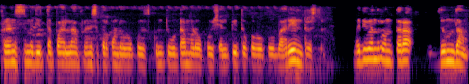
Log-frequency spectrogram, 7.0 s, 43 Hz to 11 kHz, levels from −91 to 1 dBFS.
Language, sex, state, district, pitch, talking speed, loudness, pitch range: Kannada, male, Karnataka, Bijapur, 165 Hz, 170 wpm, -22 LUFS, 155-185 Hz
